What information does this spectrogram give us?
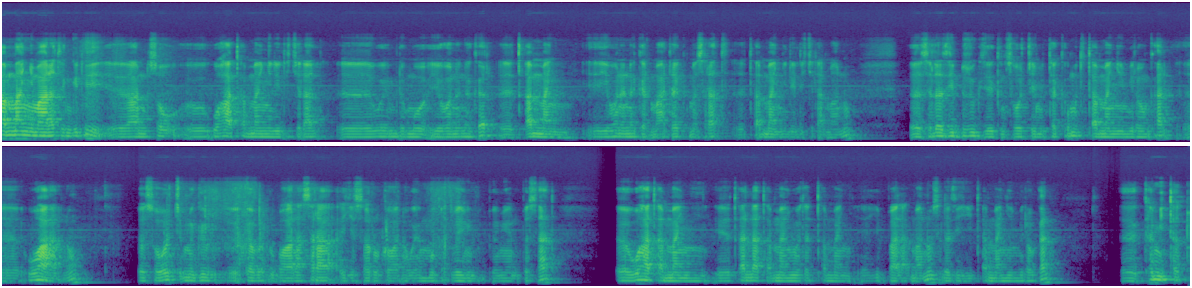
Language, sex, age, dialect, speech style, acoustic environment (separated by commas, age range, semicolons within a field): Amharic, male, 35-44, Ethiopia - Gojjam, happy, nature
